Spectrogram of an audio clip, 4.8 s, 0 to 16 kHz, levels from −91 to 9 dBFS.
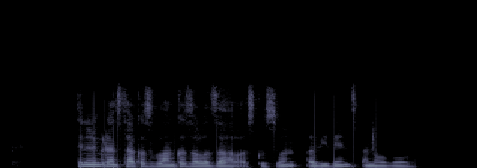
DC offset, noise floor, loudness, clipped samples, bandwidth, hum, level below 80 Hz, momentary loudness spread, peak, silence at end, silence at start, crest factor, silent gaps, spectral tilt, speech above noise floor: under 0.1%; under -90 dBFS; -44 LUFS; under 0.1%; 8 kHz; none; -74 dBFS; 8 LU; -26 dBFS; 0.65 s; 0.75 s; 20 dB; none; -6.5 dB/octave; over 47 dB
